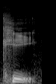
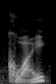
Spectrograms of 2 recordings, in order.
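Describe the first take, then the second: First: The word sounds like 'kee', with no w. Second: The word sounds like 'kway', with a w. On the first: The speaker calls it right. "it's just pronounced key" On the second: The speaker calls it wrong. "I always said Kwai"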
